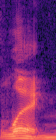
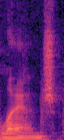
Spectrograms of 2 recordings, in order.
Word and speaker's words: Lang: Oh, it's pronounced Lang, not Lange.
